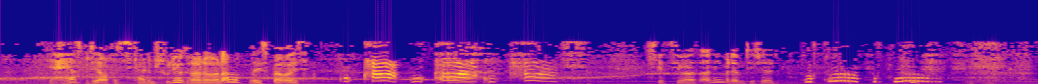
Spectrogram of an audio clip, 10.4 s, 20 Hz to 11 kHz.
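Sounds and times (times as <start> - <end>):
steady low hum: 0.0 - 10.3
speech: 0.5 - 3.3, 4.1 - 5.9, 6.6 - 9.4
pigeons cooing: 3.1 - 5.7, 8.0 - 9.4.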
